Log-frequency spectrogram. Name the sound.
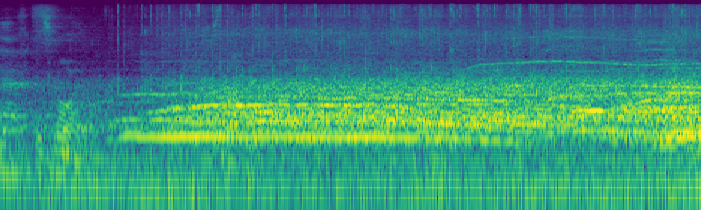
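crowd whistling and booing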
